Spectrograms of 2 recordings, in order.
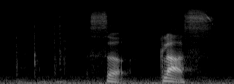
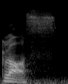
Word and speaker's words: class: sound ah another example the word is class and the pronunciation is K Le ah class this is how the pronunciation is but people make a mistake they say Le all so instead of saying class they end up pronouncing this as clause okay now why does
